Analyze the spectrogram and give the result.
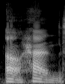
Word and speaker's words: Han: And it's pronounced Han? – Han, so okay. H-A-N.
